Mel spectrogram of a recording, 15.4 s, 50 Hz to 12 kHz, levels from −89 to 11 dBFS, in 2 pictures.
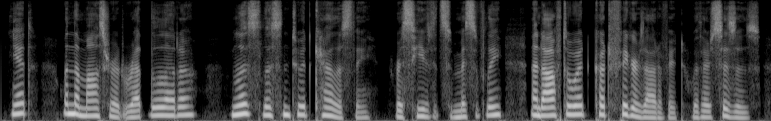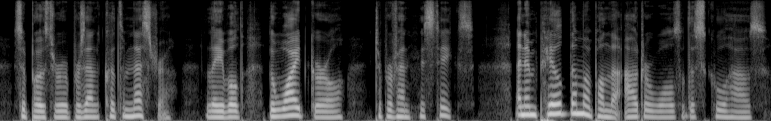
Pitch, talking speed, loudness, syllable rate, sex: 190 Hz, 185 wpm, -20 LUFS, 6.6 syllables/s, female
